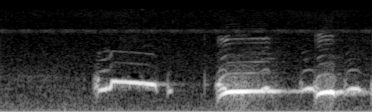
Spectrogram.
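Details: Zebra dove of the Bangkok perkutut type: a rising, wavering opening note, then a long level coo broken by a short dip. Part of a sweet lure song.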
